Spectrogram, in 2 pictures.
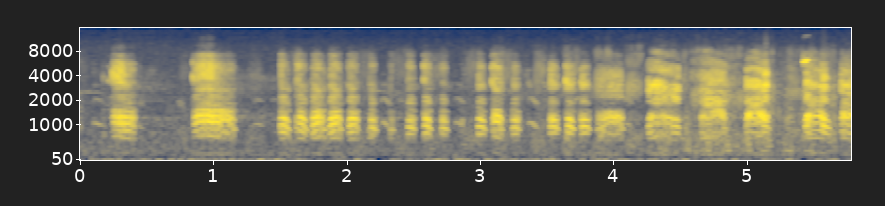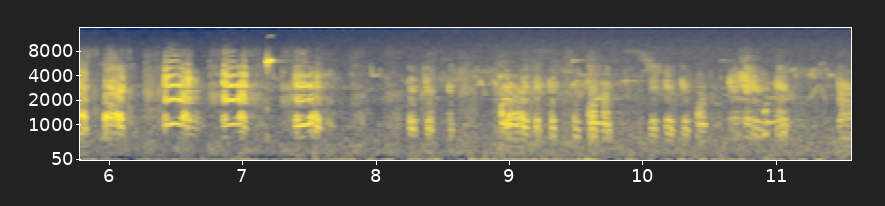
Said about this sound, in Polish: Głos gęgawy to oczywiście gęganie.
